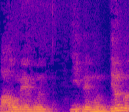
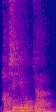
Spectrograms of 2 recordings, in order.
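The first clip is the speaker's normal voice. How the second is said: God urging; 2 semitones lower, 7 dB quieter than usual. Retold or imitated. God voiced urging more prayer.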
